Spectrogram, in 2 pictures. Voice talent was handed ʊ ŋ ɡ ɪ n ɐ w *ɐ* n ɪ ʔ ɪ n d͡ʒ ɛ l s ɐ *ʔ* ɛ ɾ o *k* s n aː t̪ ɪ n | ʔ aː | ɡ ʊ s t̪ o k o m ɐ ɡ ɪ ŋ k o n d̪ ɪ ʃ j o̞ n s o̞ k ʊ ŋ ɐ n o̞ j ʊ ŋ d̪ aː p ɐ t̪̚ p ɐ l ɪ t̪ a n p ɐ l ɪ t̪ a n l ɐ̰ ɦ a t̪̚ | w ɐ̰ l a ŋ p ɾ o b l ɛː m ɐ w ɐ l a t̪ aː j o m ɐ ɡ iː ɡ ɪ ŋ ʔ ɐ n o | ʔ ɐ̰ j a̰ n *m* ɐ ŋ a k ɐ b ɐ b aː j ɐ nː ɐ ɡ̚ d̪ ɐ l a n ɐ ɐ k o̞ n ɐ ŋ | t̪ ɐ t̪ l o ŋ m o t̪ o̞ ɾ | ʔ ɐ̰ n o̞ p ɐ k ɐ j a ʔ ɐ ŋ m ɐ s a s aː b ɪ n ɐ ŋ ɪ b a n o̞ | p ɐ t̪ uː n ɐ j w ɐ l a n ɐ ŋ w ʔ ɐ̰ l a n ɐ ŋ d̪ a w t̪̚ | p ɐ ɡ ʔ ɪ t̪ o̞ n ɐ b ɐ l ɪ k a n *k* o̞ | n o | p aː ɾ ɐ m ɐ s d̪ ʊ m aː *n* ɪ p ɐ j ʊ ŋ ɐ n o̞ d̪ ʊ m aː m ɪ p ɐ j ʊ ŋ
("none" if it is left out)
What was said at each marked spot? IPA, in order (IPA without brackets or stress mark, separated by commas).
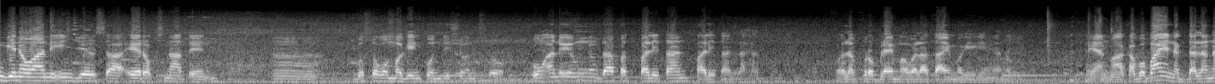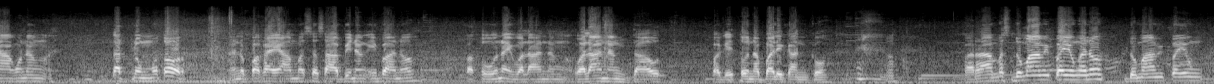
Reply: a, ʔ, k, m, k, m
